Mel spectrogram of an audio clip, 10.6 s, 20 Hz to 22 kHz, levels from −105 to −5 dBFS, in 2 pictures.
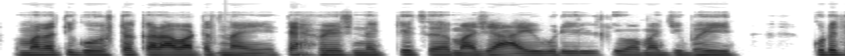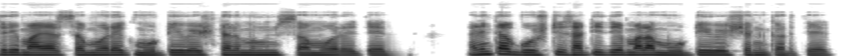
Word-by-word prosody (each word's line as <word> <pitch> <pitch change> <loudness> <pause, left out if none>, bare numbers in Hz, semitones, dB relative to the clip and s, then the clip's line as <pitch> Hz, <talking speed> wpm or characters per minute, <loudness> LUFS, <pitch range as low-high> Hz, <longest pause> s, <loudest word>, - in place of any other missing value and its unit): मला 140 +2 +4
ती 155 - -2
गोष्ट 135 +2 0
करावी 135 -1 +6
वाटत 130 0 +2
नाही. 125 0 -1
त्यावेळेस 140 -2 -1
नक्कीच 130 +1 -4 0.2
माझे 125 +3 +1
आईवडील 120 -1 0
किंवा 130 0 -3
माझी 130 +1 -4
बहीण 130 -1 0 0.5
कुठेतरी 155 +1 +1
माझ्यासमोर 145 +1 +1
एक 145 -1 -1
मोटिव्हेशनल 140 +2 0
म्हणून 145 0 +1
समोर 135 +1 +1
येते 130 0 -3 0.5
आणि 175 +3 +2
त्या 195 - +6
गोष्टीसाठी 150 +2 0
ते 155 - +2
मला 150 0 +4
मोटिव्हेशन 135 +1 0
करते. 125 -1 -4
135 Hz, 155 wpm, -24 LUFS, 130-145 Hz, 0.5 s, करावी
